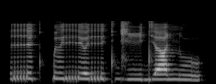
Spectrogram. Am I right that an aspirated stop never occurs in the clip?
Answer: yes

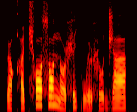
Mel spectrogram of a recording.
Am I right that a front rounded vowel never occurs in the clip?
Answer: no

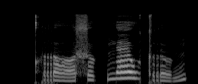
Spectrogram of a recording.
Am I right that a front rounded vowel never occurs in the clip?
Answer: yes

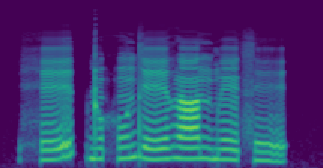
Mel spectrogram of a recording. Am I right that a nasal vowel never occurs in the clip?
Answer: no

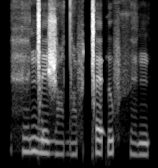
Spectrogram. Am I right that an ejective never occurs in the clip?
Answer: yes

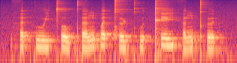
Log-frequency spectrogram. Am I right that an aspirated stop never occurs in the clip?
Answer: no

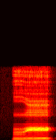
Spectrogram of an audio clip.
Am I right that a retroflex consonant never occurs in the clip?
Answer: no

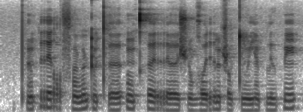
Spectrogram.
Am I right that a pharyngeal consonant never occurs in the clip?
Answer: yes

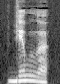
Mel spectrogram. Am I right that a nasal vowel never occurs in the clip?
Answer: yes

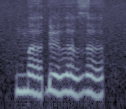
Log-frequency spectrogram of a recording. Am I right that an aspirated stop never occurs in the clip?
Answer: yes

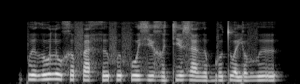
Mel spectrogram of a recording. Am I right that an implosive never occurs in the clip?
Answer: yes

